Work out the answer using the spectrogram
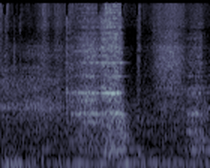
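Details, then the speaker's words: Salisbury axle pinion bearing crushed by overtightening, turned by hand with a dry, gritty rasp. Rough pinion bearing; the axle is being swapped for another standard Salisbury. "I was distracted by a phone call of a mate in need of help, and well, I over tightened it, so it's my fault, not the vehicle's fault. That's my fault. I've crashed the bearing, and you might hear it."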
